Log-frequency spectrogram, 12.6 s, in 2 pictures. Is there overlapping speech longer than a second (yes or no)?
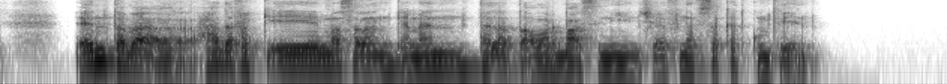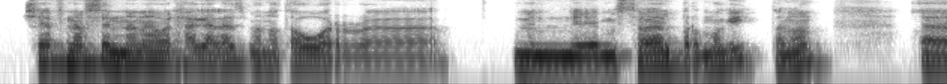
no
